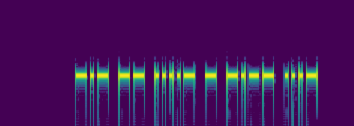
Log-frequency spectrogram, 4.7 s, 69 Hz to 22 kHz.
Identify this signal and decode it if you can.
Morse code, heard as a keyed tone, about 25 wpm, 700 Hz. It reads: KM4TYV
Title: USA Call Signs - 6 Characters - Repeated 3x - 25wpm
